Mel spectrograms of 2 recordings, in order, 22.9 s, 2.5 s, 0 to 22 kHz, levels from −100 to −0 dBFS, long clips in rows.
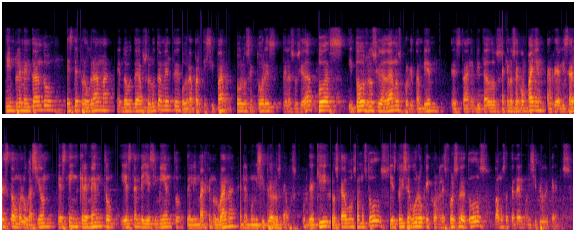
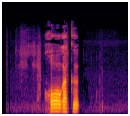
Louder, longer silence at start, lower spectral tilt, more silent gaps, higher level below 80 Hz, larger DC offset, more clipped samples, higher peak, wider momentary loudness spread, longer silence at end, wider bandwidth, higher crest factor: second, -25 LUFS vs -18 LUFS; second, 0.05 s vs 0.9 s; first, -7.5 dB/octave vs -6 dB/octave; neither; first, -46 dBFS vs -64 dBFS; neither; neither; second, -8 dBFS vs 0 dBFS; about the same, 10 LU vs 12 LU; second, 0.1 s vs 1 s; second, 8.6 kHz vs 9.8 kHz; second, 16 dB vs 22 dB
